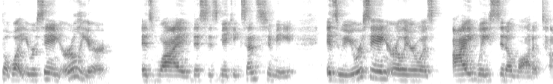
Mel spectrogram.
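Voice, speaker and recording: Medium in pitch, a woman speaks in a normal speaking voice. Her pace is moderate and her pitch variation ordinary. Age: 20s. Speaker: podcast co-host. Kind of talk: casual chat.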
